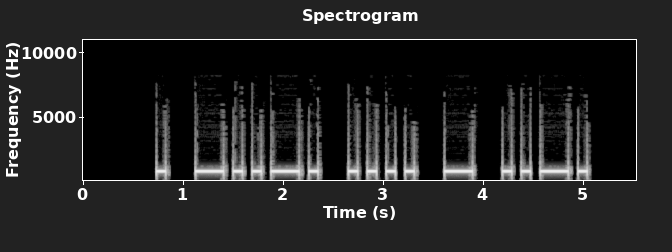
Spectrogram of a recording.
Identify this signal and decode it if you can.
Morse code, heard as a keyed tone, about 13 wpm, 800 Hz. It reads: E/HTF
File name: LEZIONI / 10 SIGNS / 10A SLASH 12wpm 2314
